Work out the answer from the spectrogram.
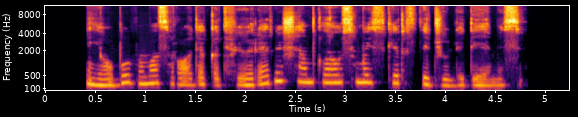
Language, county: Lithuanian, Šiauliai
